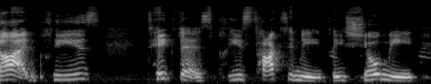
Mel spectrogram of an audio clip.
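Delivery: desperate, begging, pleading tone. Retelling own past prayers while on the floor: retelling a desperate begging prayer. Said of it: "just weeping and begging and pleading".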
